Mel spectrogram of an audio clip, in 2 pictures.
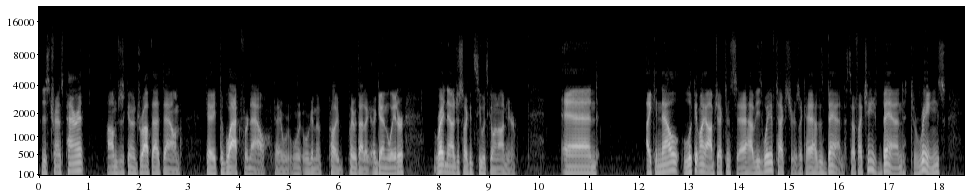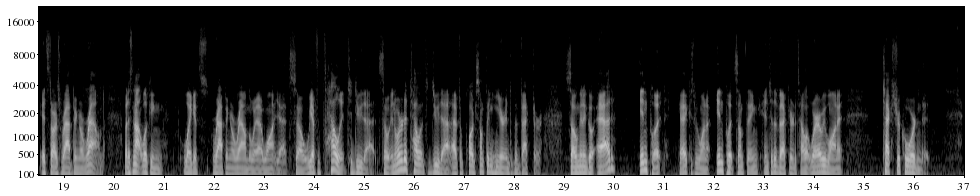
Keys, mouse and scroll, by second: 1.0 click, 4.2 drag, 10.0-16.7 middle drag, 11.4-12.4 scroll up 2, 12.4 scroll up 1, 13.4-16.7 scroll down 2, 16.7-37.0 drag.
